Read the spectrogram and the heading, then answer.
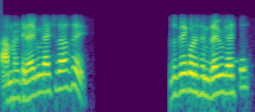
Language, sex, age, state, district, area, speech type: Bengali, male, 18-30, West Bengal, Birbhum, urban, conversation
